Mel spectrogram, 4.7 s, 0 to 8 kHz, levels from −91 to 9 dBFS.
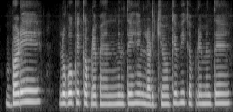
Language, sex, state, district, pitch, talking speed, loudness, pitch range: Hindi, female, Uttar Pradesh, Lalitpur, 250 Hz, 165 wpm, -17 LUFS, 230-255 Hz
